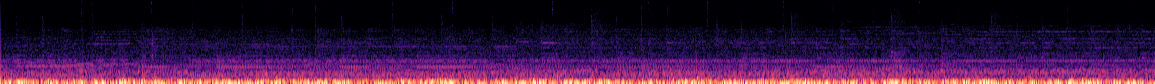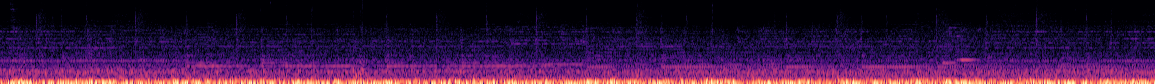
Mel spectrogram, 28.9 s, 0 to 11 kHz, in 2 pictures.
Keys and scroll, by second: 1.1 space, 6.3 space, 10.2 space, 12.7 ctrl+-, 13.7 ctrl+0, 18.8 Delete.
